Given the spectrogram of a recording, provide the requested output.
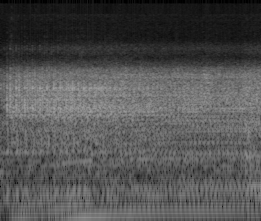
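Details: Ford tractor diesel after nozzles checked and re-set, smoke much reduced: dense rattly clatter over a steady idle that doesn't ease; the knock persists and the cause isn't yet pinned down.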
